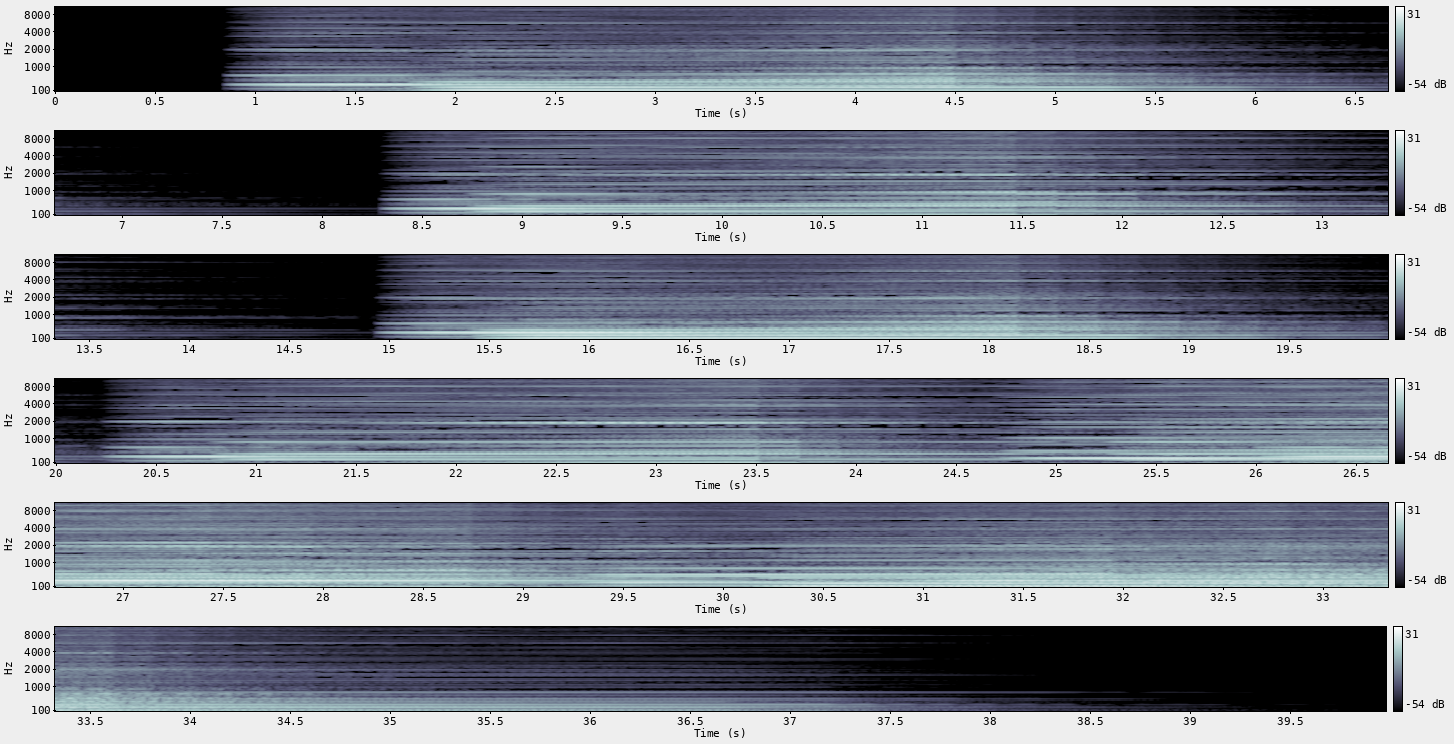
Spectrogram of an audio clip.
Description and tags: A metallic, eerie, and dark synthesiser sound.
